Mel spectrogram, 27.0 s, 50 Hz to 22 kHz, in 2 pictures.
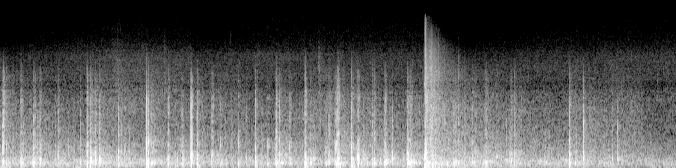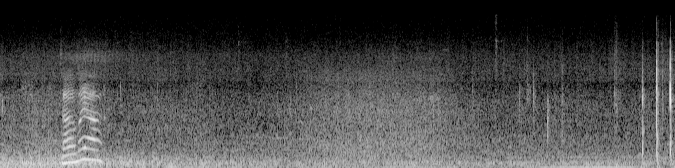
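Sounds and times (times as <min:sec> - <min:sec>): fireworks bangs and crackles: 0:00.0 - 0:16.2.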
